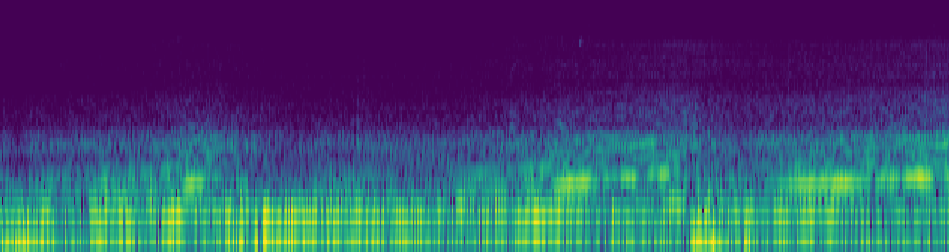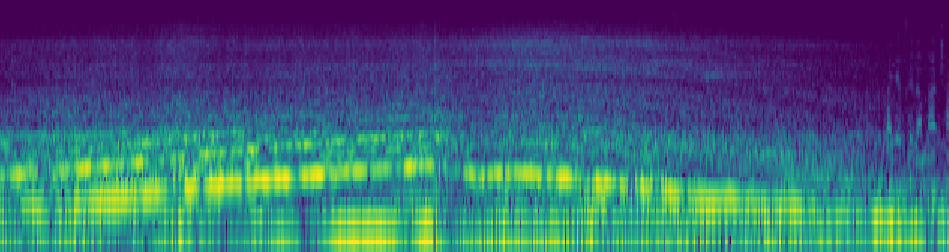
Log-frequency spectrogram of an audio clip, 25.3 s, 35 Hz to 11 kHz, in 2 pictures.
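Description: A turbocharged car on E85 fuel revs hard on a dyno, the engine note climbing repeatedly through the gears in long loud pulls, with a voice talking over parts of it.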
